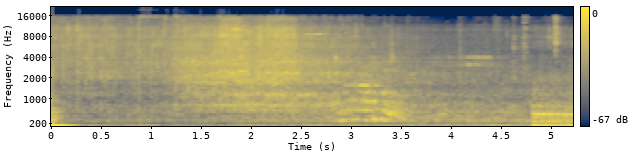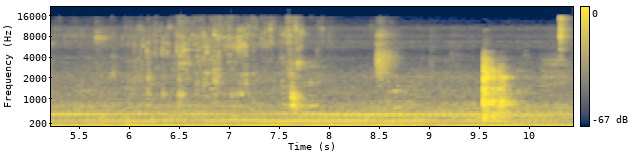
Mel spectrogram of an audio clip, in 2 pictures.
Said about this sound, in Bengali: এর উপরে আমরা দিয়ে দেবো জল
